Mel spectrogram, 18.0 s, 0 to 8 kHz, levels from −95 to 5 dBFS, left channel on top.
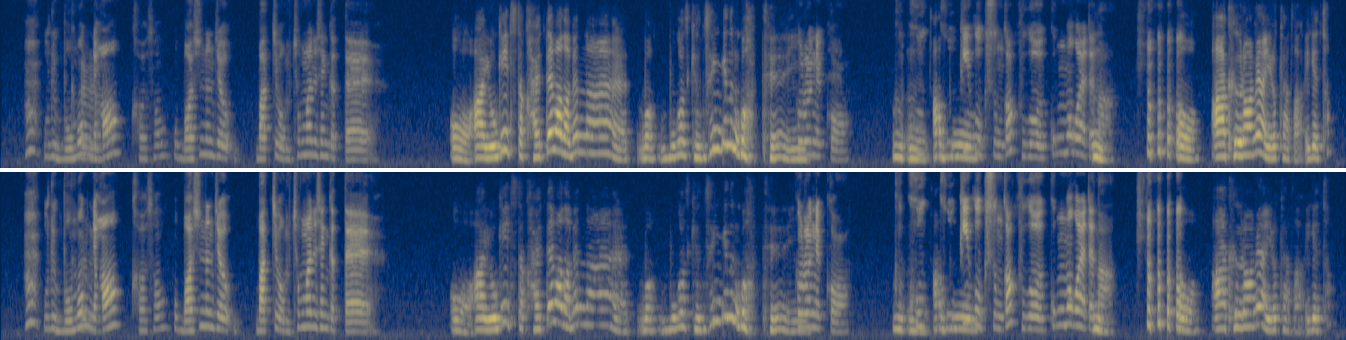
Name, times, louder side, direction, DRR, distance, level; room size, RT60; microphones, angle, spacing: voice 1, 0.3-5.0 10.6-11.3 12.1-12.4 12.6-14.8 15.2-15.4 15.7-15.8, right 5 dB, 40° right, 0.4 m, -32 dB
voice 2, 6.0-10.8 11.9-13.0 14.6-14.8 15.7-17.7, left 4 dB, 85° left, 0.4 m, -26 dB
2.8 x 2.2 x 2.7 m
head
